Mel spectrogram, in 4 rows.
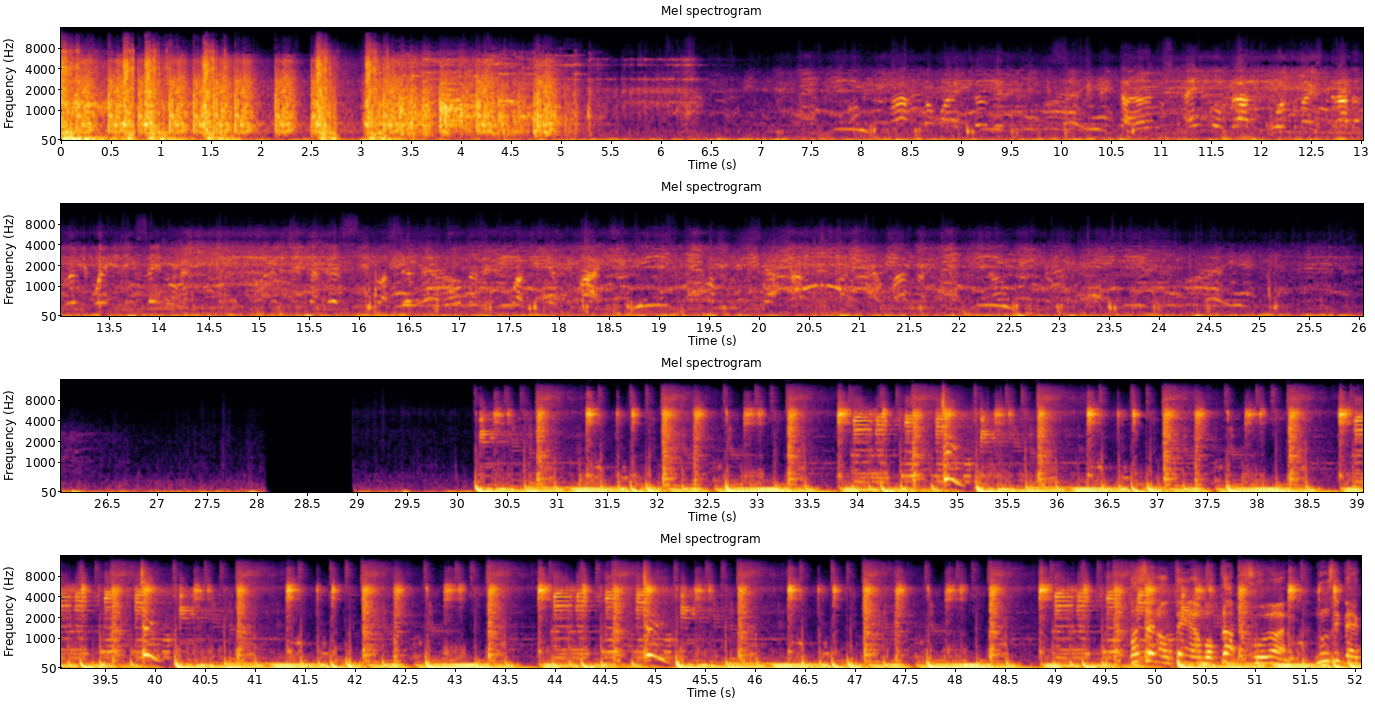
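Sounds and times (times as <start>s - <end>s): gunshots with echo: 0.0s - 5.2s
background commotion: 0.0s - 27.0s, 29.6s - 52.0s
voices calling out: 6.4s - 26.2s, 44.0s - 45.6s, 49.3s - 52.0s.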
